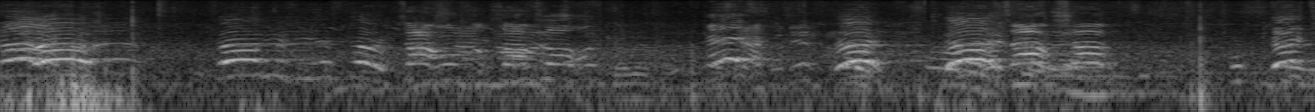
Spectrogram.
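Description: Footballers shouting short calls to each other across the pitch during play, one loud, high call after another every half second to a second.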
